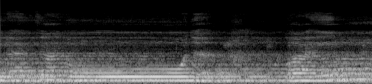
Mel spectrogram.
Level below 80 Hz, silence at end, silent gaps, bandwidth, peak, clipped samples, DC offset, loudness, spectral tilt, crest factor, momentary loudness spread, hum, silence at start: -44 dBFS; 0 s; none; 10 kHz; -2 dBFS; under 0.1%; under 0.1%; -15 LUFS; -9.5 dB/octave; 12 dB; 8 LU; none; 0 s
